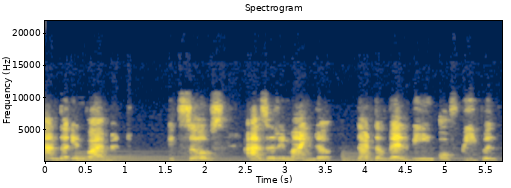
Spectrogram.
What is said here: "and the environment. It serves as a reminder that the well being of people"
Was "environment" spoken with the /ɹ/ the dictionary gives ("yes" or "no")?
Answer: no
